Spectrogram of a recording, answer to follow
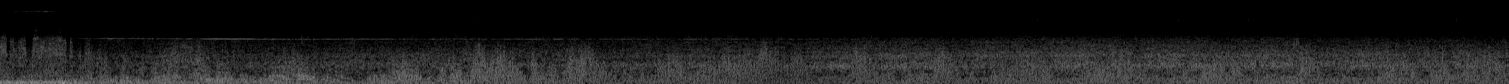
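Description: Road traffic heard from a moving bicycle: car engines and tyres on the road alongside, with wind on the microphone, louder at the start and easing off. A thin, high, steady whine runs through the first half.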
